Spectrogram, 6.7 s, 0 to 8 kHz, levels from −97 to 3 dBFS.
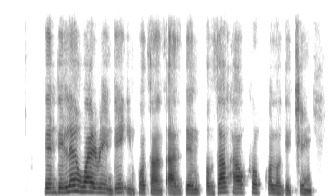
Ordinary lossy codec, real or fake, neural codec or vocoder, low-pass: none; fake; codec, 44.1 kHz, 3.4 kbps, Pupu-Codec; 7.2 kHz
